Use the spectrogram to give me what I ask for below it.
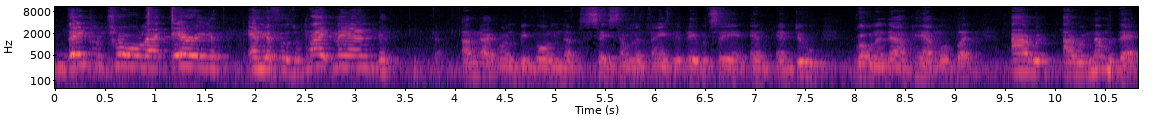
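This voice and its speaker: Music plays in the background and room echo is audible. A man speaks in a high voice with very wide pitch swings. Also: moderate pace. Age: 80s+. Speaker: guest speaker. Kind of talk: public speech. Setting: stage with audience.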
